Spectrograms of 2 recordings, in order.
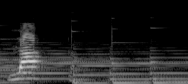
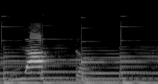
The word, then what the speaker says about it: laughter: Laughter. Laughter. And we used to speak it laughter. Here R is silent and and there are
